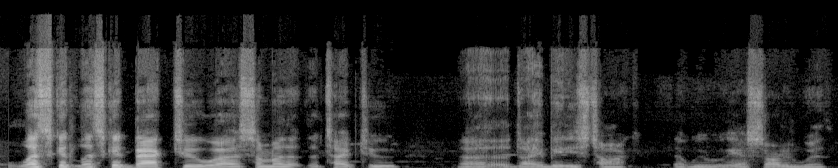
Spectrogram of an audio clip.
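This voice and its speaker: A man's voice: medium pitch, a little slow. A man hosting a casual live podcast over a video call, talking in an easygoing way with many fillers. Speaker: podcast host.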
